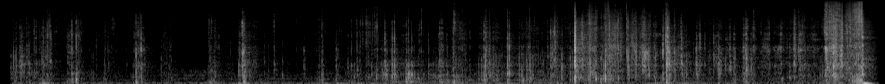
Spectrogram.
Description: paper rustle and rip

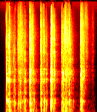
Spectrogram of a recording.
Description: jar glass plastic close fast

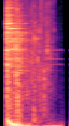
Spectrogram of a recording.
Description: sword impact gore

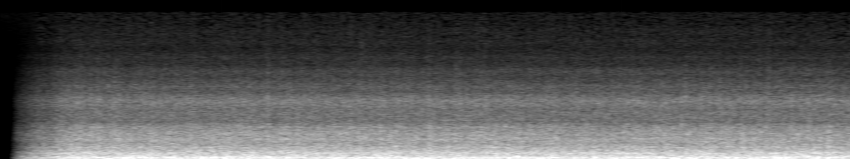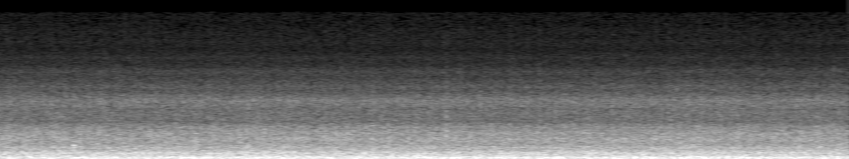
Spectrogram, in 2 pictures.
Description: stream rush close

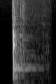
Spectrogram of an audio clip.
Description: bmx bike pedal foot hit soft

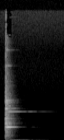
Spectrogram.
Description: hammer rock hit

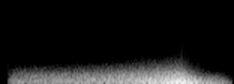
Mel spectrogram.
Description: whoosh low slow

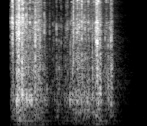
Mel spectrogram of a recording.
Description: cutlery plastic drawer rattle

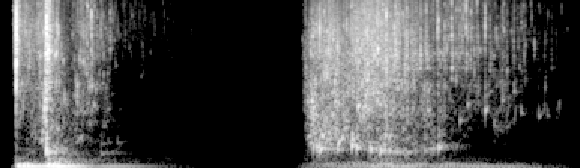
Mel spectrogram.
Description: walk foot in out

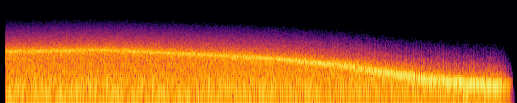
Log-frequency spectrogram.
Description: eerie wind fall plane

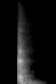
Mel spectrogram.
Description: step walk wood solid

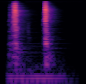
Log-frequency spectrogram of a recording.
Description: metal button robust spring click enable slow

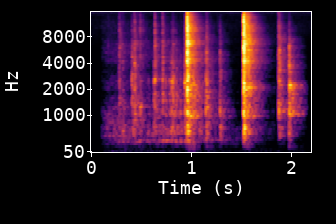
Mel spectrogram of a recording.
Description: old drawer creaky slide softly out

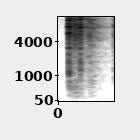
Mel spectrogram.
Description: cutlery spoon drawer grab

